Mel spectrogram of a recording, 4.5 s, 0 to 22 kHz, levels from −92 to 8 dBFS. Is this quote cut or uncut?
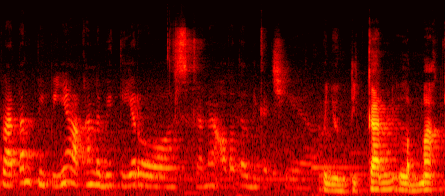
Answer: cut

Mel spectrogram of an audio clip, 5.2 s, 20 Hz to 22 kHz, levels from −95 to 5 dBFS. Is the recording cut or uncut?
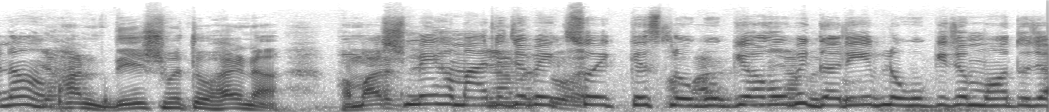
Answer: uncut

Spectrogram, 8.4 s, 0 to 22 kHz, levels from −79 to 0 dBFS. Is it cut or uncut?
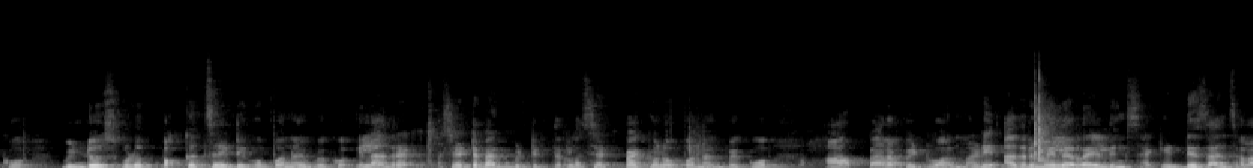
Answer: cut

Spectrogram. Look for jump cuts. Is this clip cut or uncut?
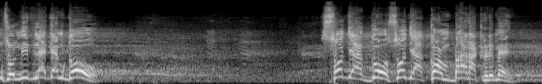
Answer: uncut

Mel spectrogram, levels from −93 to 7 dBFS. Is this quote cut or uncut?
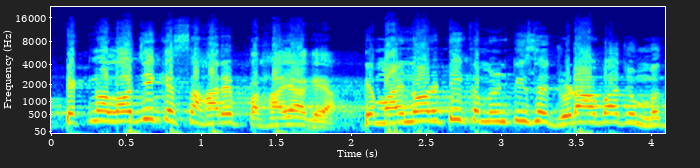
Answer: cut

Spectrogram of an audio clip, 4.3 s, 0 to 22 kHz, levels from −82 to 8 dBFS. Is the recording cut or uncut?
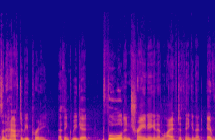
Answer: cut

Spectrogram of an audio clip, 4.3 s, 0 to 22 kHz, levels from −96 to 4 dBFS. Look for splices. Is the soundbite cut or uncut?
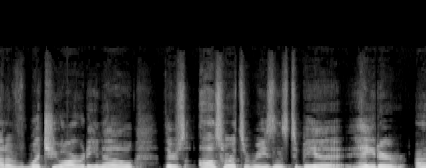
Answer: uncut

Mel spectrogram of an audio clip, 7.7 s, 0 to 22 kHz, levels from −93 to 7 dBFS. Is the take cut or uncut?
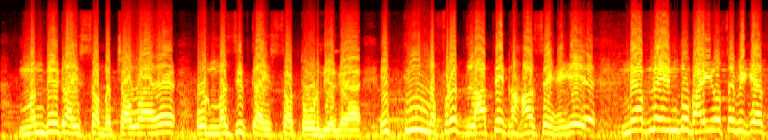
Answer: cut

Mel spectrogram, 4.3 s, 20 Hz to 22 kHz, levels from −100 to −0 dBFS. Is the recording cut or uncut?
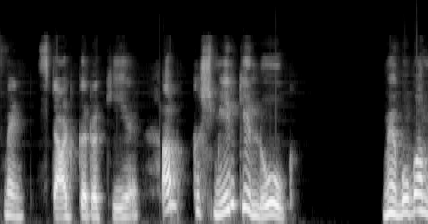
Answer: cut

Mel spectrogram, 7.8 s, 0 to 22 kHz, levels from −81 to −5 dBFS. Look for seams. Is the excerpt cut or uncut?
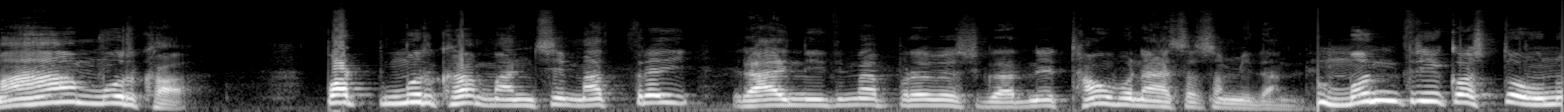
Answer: cut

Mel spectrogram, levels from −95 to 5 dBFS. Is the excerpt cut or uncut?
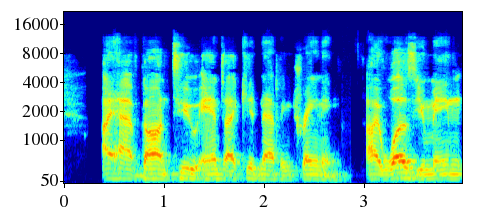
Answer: cut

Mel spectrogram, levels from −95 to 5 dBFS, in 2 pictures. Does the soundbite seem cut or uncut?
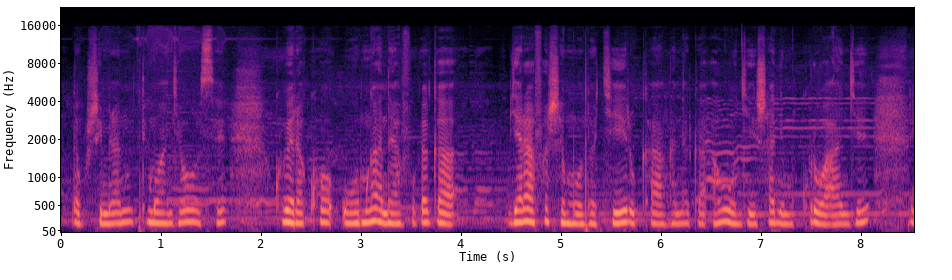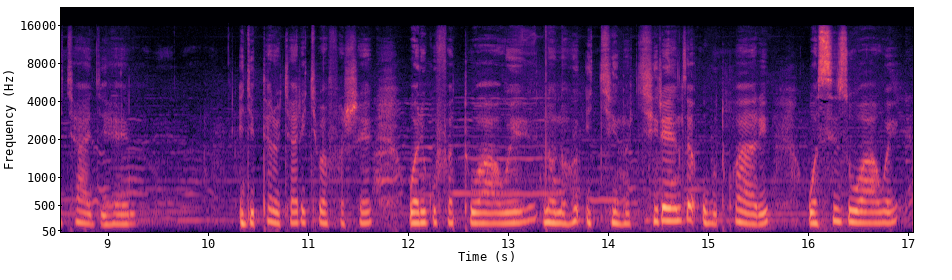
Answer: cut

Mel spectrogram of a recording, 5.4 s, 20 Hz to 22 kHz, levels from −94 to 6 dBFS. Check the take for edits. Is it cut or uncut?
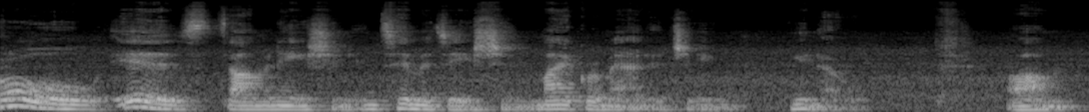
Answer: uncut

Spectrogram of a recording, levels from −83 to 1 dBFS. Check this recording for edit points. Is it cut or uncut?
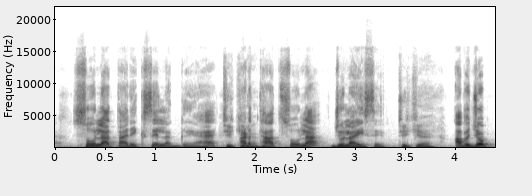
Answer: uncut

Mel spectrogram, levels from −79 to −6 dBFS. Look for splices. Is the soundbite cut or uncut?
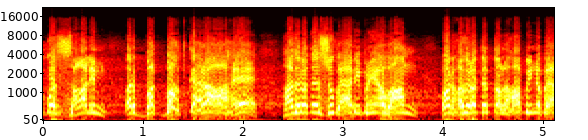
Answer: uncut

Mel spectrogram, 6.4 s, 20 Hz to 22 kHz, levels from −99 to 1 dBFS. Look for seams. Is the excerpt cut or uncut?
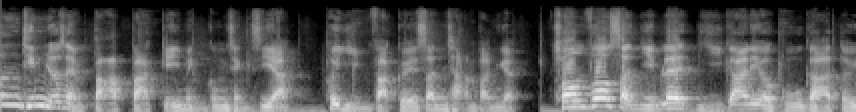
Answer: cut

